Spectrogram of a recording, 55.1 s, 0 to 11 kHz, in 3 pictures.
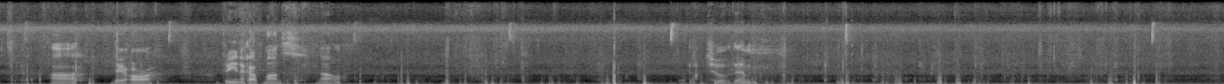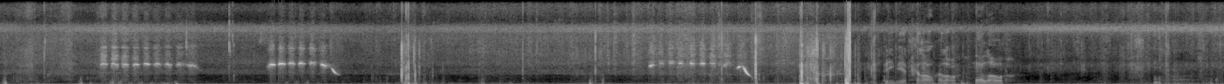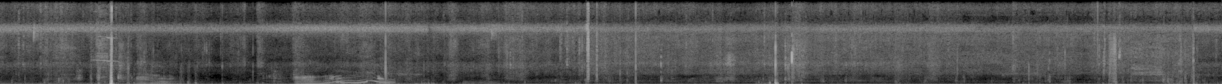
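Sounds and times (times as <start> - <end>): songbird whistling rapid notes: 19.9 - 21.4, 22.4 - 23.5, 28.1 - 29.7
puppy whining: 38.1 - 39.2, 41.1 - 42.8
puppies growling: 38.1 - 39.6, 40.8 - 43.0.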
